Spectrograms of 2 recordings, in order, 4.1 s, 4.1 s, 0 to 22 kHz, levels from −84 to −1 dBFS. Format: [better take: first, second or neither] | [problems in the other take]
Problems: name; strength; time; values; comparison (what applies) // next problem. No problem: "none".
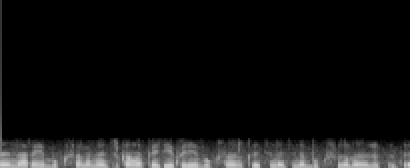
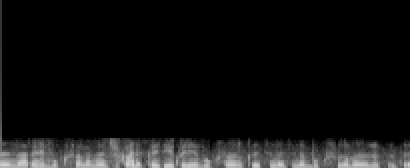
first | noise reduction (neural mask model Resemble Enhance denoiser)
